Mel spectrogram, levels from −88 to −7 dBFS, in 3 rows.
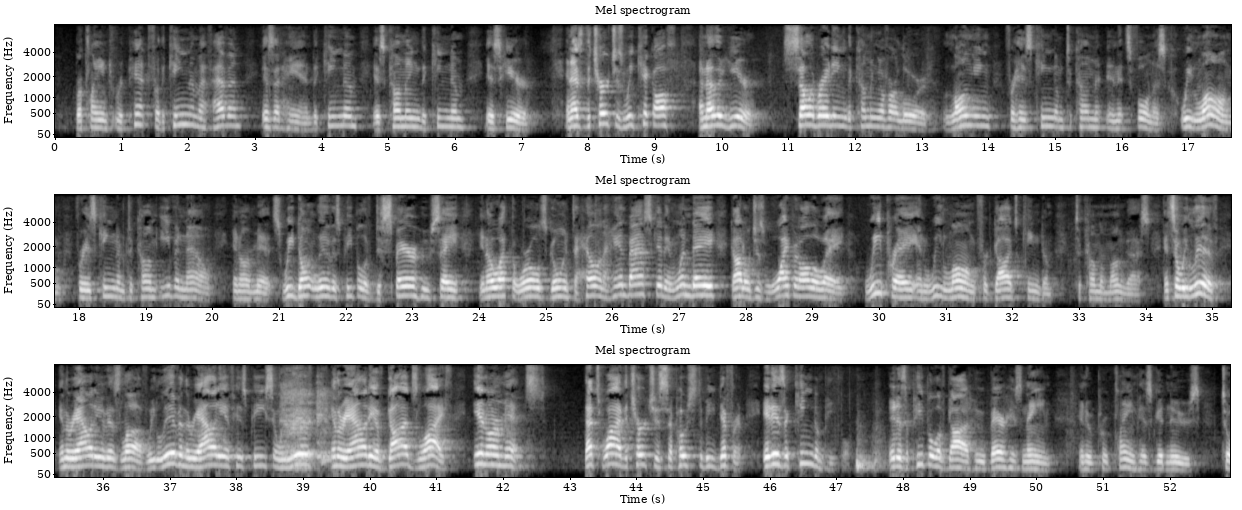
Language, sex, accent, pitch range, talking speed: English, male, American, 160-215 Hz, 180 wpm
